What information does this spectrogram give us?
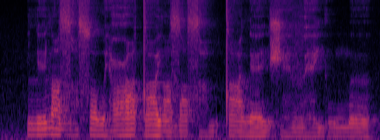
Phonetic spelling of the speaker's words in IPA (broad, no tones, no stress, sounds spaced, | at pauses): l ɪ l e zˤ ə̤ sˤ ʏ w e̤ ʕ ɪ dˤ u j ɪ zˤ ɪ sˤ ə̤ m tˤ ɛ l ɛ i̯ ʃ ɛ̤ v ɛ̤ j u m ə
